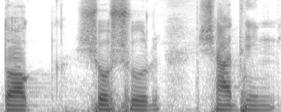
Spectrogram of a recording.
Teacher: শব্দের আদিতে হচ্ছে ব ফলা উচ্চারিত হয় না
